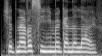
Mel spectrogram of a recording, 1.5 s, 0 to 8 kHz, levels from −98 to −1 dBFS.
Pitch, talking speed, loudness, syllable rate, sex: 240 Hz, 270 wpm, -13 LUFS, 7.6 syllables/s, female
